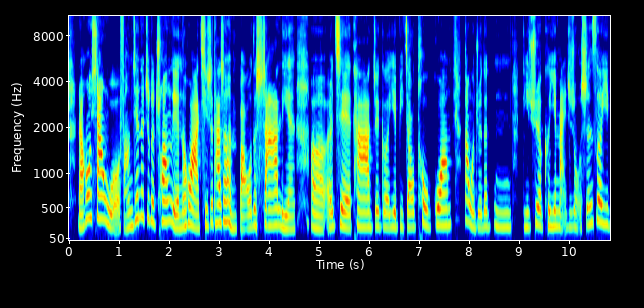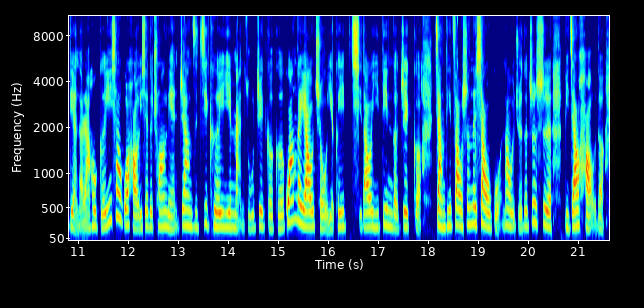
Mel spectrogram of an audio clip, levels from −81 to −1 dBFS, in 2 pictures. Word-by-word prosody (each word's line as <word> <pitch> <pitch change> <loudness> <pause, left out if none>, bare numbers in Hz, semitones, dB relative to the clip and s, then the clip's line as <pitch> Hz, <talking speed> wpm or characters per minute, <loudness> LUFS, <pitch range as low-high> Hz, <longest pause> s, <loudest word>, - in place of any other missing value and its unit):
然 195 0 +4
后 345 +2 +2
像 335 -3 +6
我 215 - -1
房 190 +4 -5
间 330 +8 -3
的 365 - -5
这 340 - -2
个 295 -3 -2
窗 295 +2 +5
帘 195 -5 +2
的 215 +2 -1
话， 215 -6 +7
其 240 +5 -1
实 275 - 0
它 275 0 +4
是 290 +2 +1
很 235 -10 -2
薄 185 +2 0
的 235 - -3
纱 230 +2 +5
帘， 190 -5 -4 0.3
呃， 195 -4 0
而 205 +3 -4
且 220 -3 +5
它 215 0 +4
这 215 +1 -4
个 215 -1 -5
也 210 +1 -3
比 215 +1 -14
较 210 +1 -1
透 255 +2 -2
光， 235 +3 +3 0.2
那 300 -2 +1
我 230 -6 -3
觉 205 0 -8
得， 220 - -5 0.2
嗯， 210 -1 -11 0.2
的 210 -1 -9
确 245 +3 0
可 225 +1 -5
以 225 +1 -3
买 220 - -4
这 210 +1 -8
种 215 -2 -10
深 250 +2 -1
色 295 +1 +2
一 250 -1 -6
点 220 -3 -6
的， - - -7
然 - - -2
后 230 -1 -4
隔 205 -1 -7
音 265 +7 -5
效 345 +2 +2
果 240 - +1
好 195 -5 0
一 195 - -8
些 220 +2 -2
的 215 - -7
窗 215 +1 -4
帘。 190 -2 -7
这 240 - -2
样 230 -2 -2
子 210 0 -6
既 260 +6 -3
可 220 -2 -3
以 210 0 -3
满 195 -2 -7
足 190 0 -14
这 220 +3 -4
个 200 -3 -10
隔 190 +1 -8
光 295 +8 +3
的 290 -4 0
要 215 -2 +4
求， 190 -4 -3
也 180 - -9
可 - - -13
以 215 +1 -6
起 200 - +6
到 210 +1 0
一 210 -1 -10
定 230 0 -8
的 195 -3 -6
这 210 +4 -1
个 - - -7 0.3
降 215 - +4
低 230 +2 -8
噪 240 -3 +3
声 250 +3 -3
的 255 - -2
效 240 -4 +4
果， 195 - -11
那 235 - -3
我 210 - -7
觉 - - -10
得 225 - -8
这 285 +6 -4
是 245 -4 0 0.2
比 205 - -11
较 220 +4 +5
好 - - +2
的。 - - -7
220 Hz, 290 characters per minute, -23 LUFS, 205-245 Hz, 0.3 s, 话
